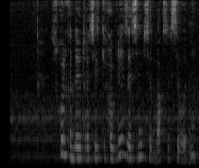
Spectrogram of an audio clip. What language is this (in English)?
Russian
